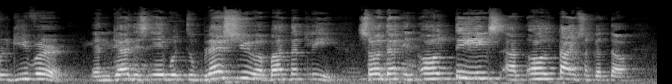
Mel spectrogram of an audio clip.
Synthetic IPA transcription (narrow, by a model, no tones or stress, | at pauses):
əɹɡɪvəɹ | ʔɛ̃nd̪ɡad̪ɪsejbɛlt̪ublɛsjuɐbãnd̪ɐnt̪lisod̪at̪ʔɪ̃nɔlt̪ɪ̃ŋsɐt̪̚ɔlt̪ãjmsɐɡɐnd̪a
